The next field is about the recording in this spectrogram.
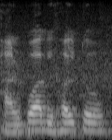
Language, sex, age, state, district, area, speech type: Assamese, male, 45-60, Assam, Nalbari, rural, spontaneous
